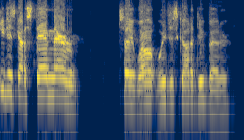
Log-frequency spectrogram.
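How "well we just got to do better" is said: mock uncaring, flat, bored monotone. Imagining what he'd say at a press conference after getting paid, mock uncaring monotone. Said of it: "With a monotone of".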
